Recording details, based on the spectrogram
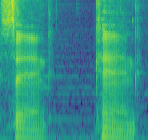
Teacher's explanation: technically this sound is referred to as the voiced velar nasal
